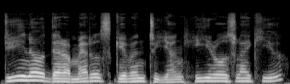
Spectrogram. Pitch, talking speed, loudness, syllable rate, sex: 145 Hz, 250 wpm, -15 LUFS, 6.0 syllables/s, male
